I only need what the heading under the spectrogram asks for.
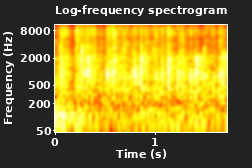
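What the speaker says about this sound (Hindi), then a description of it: "इनके लिए एक जोरदार ताली होनी चाहिए।" An audience claps to welcome a guest at a ceremony, a steady, dense patter of many hands that holds evenly from start to finish without voices on top.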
